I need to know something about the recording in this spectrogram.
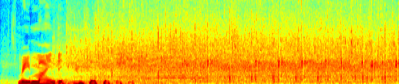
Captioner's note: audience clapping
